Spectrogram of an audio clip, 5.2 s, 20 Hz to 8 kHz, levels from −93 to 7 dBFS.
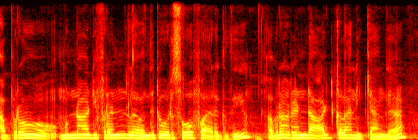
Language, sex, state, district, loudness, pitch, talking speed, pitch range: Tamil, male, Tamil Nadu, Kanyakumari, -11 LUFS, 160 Hz, 125 wpm, 145-165 Hz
